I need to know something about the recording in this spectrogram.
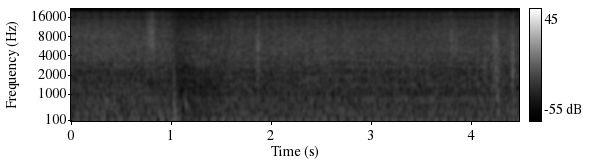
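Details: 2021 Yamaha Wolverine RMAX XTR 1000 4-seater, idling inside the cab, about 75 dB: steady, even low idle thrum with smooth pulse, no knocks or misses; sounds healthy.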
